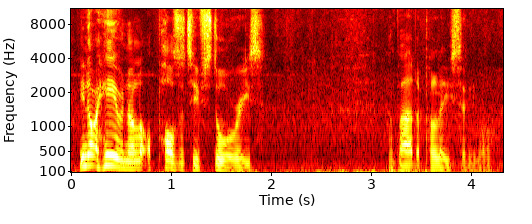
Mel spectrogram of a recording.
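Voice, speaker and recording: This vlogger's fairly low, darkish voice swoops wildly in pitch and moves fairly quickly. Out walking through an English seaside town amid windy street noise, he casually grouses about the news with sardonic rhetorical questions.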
